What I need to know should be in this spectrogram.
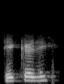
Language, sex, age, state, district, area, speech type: Punjabi, female, 30-45, Punjab, Shaheed Bhagat Singh Nagar, rural, conversation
